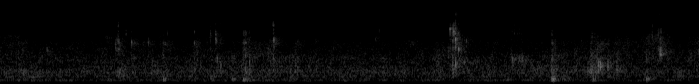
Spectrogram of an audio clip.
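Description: A person chewing soft baked fatayer bread close to the microphone: faint wet mouth clicks and smacks over a low hiss, the sharpest about four and a half seconds in.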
